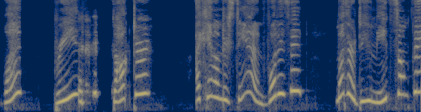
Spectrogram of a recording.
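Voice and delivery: feigning she can't understand; fake innocent daughter. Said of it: "leans down over her and is like".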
